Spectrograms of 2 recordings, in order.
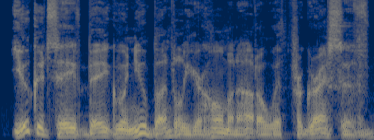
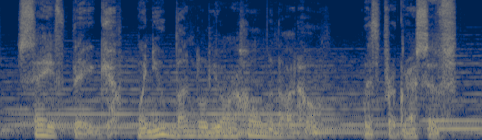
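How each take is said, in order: First: It is said in a plain, casual tone. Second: It is said in a serious, dramatic tone.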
